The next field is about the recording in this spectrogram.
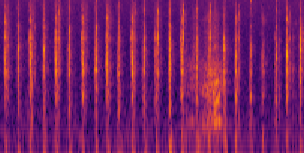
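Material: Plastic.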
